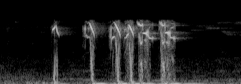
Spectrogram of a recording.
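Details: Double-collared seedeater, a champion tournament coleiro in the fibra category, giving a short phrase of about six loud, sharp, high chips that quicken toward the end.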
